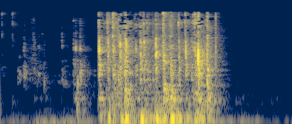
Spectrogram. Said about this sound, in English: Sorry about that. I know my keyboard is quite clackety.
